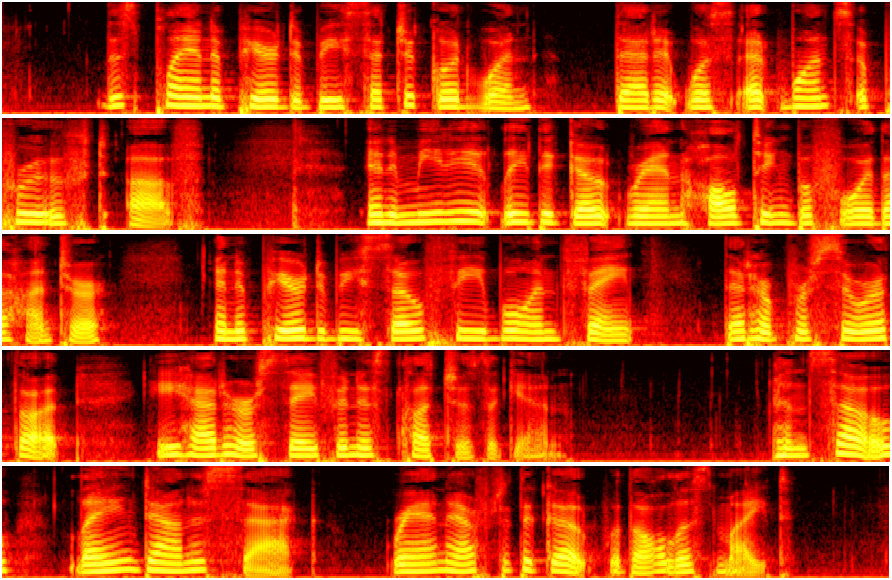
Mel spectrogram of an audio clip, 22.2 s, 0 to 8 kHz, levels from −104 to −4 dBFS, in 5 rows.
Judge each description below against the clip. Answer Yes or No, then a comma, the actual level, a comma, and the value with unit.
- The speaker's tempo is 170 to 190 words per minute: No, average, 155 wpm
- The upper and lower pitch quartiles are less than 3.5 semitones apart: Yes, narrow, 2.4 semitones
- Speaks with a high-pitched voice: Yes, high, 205 Hz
